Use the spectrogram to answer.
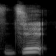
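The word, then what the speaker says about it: づ: It's actually pronounced as zu. It's similar to su with a dakten.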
